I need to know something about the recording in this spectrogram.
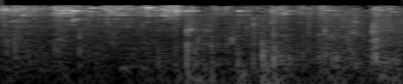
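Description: A few sharp, irregular knocks, roughly one every half second.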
